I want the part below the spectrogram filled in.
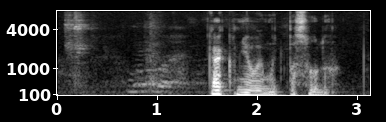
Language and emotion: Russian, neutral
